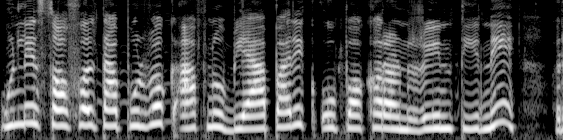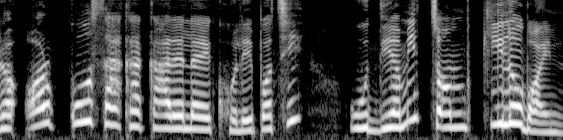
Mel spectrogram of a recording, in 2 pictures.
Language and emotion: Nepali, happy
